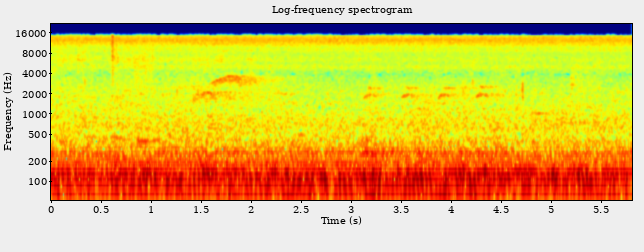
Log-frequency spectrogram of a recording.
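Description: Outdoor ambience: a steady low rumble, with faint high chirps about two seconds in and a few more short ones between three and four and a half seconds.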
